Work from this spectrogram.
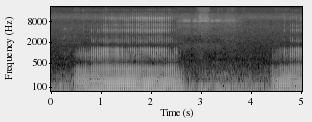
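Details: Snoring from Lou, a sleeping male red tabby and white Norwegian Forest Cat born 2015, tucked under the futon, with recording volume raised. One sustained throaty rumble of about two seconds gives way to a hush before the next begins.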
